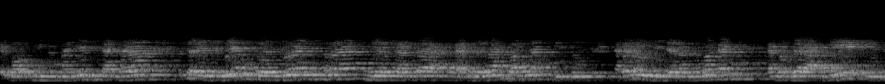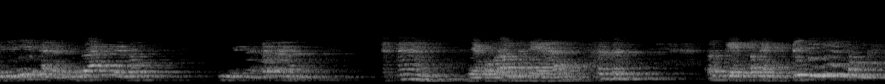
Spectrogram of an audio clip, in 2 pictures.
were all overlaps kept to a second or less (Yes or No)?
Yes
